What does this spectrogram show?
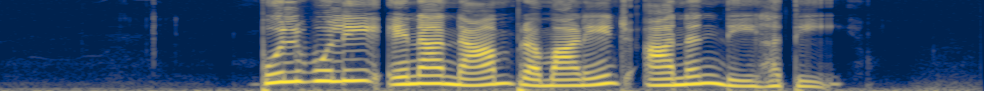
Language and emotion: Gujarati, neutral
